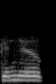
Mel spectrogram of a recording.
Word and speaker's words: Giniw: And then one group that is asking for people to come and support them is called the GNU Collective, and that is spelled GINIW.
